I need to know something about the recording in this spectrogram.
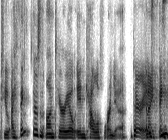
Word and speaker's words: Ontario: Ontario. It's a hard A.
